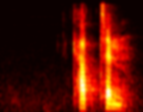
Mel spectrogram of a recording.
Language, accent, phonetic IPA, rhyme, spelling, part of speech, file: German, Austria, [ˈkat͡sn̩], -at͡sn̩, Katzen, noun, De-at-Katzen.ogg
- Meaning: plural of Katze (“cats”)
